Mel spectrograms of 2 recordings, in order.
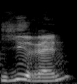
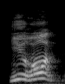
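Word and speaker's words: Yiren: she's written as y-i-r-e-n and how do we pronounce her not jiren but iran what what do what would you pronounce the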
